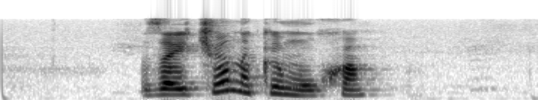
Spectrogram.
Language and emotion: Russian, neutral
